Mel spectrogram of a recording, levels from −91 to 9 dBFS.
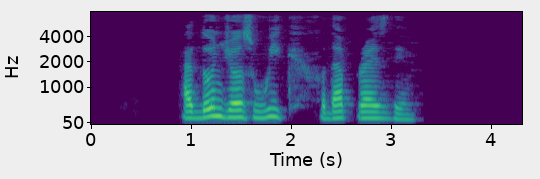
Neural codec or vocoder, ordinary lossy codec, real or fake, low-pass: none; AAC, 48 kbps; real; 7.2 kHz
